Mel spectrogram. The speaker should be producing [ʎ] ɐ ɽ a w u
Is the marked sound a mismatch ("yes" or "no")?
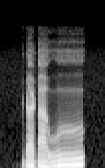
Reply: yes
